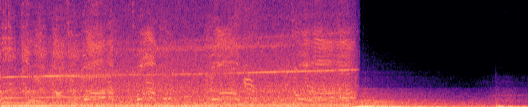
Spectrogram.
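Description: Film soundtrack: a dense mix of street-chaos noise, vehicle sound and faint steady tones that cuts off abruptly about four and a half seconds in on a deep, loud boom, with the low rumble dying away after it.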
